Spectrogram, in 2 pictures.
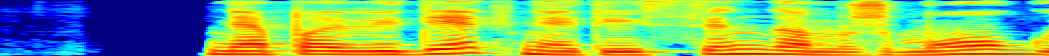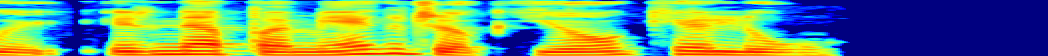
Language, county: Lithuanian, Klaipėda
